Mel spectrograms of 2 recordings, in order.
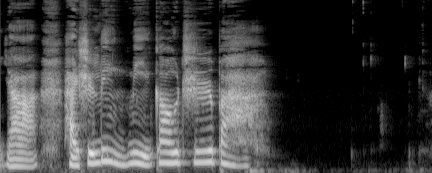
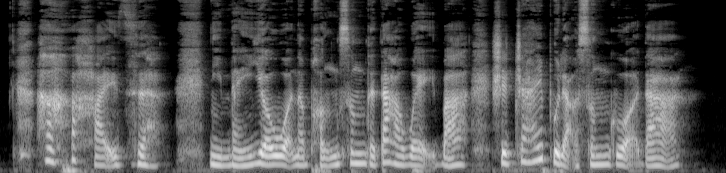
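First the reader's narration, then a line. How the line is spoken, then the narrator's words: Amused, smiling. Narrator (Chinese): 松鼠笑了笑说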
